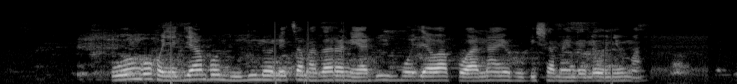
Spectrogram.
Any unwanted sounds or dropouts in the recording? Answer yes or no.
yes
